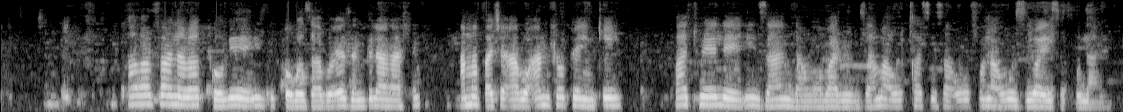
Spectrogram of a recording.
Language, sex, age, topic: North Ndebele, female, 50+, health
